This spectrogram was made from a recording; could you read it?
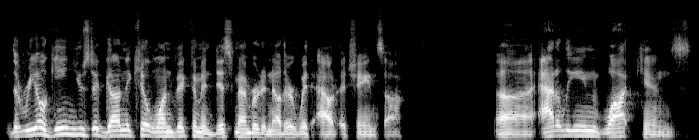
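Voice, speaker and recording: A young American man speaks as a podcast host in a fairly low voice with a very dry sound. He talks informally and thoughtfully, often feeling his way through a point as he shares opinions and notes. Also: no echo. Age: young adult.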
